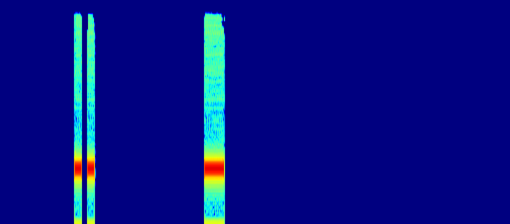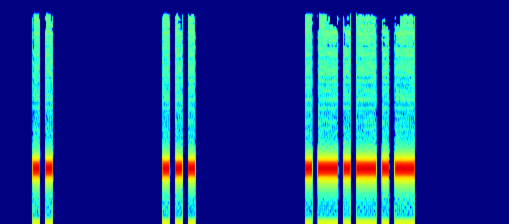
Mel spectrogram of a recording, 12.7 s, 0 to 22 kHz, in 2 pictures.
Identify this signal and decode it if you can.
Morse code, heard as a keyed tone, about 15 wpm, spaced as for 5 wpm, 1000 Hz. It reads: IT IS.
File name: qotdfiles / 5wpm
